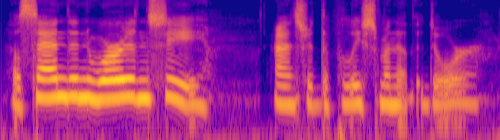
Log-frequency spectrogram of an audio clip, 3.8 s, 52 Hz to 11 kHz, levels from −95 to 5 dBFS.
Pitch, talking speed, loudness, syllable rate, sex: 235 Hz, 190 wpm, -16 LUFS, 5.6 syllables/s, female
